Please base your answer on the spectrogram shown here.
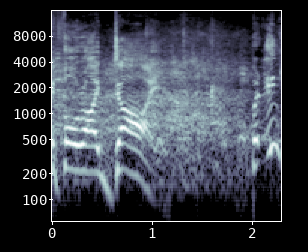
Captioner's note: audience laughs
